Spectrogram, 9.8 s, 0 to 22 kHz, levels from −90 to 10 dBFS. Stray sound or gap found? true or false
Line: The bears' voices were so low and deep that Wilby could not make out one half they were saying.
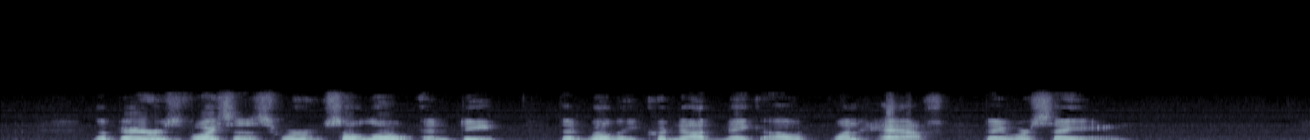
false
